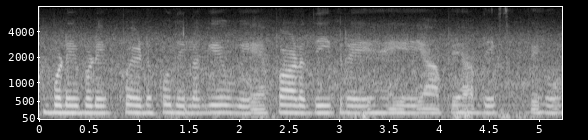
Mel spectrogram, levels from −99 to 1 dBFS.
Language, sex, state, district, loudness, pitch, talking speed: Hindi, female, Haryana, Charkhi Dadri, -18 LUFS, 190 Hz, 205 wpm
